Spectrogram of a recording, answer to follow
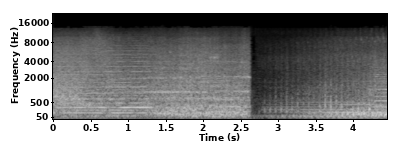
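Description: Cartoon sound effect of a jet thruster firing: a loud, steady rush with a low hum in it that cuts off suddenly about two and a half seconds in. A low engine drone then fades up.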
